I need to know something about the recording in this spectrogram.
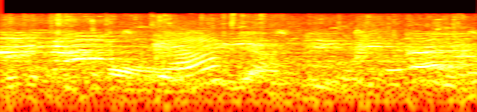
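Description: Voices of people talking close by, with light knocks underneath.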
